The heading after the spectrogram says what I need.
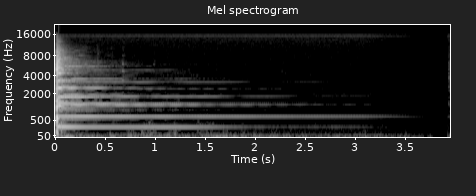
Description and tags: PliersPlasticHandleBottom1-SM58-8inAway
Struck from the bottom again whilst hanging vertically from 1 wire, the 11 1/2" bowl were struck on the bottom with the plastic insulated handle of the needlenose pliers. Again, the Shure SM58 mic was held approximately 8" away from the interior of the bowl.
PlasticHandle, SM58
